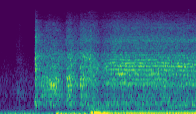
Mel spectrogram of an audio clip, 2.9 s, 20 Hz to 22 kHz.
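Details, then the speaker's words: 2013 Mercedes C250 (W204) just started, idling with the hood open: a steady high-pitched whine like a dental drill from the belt area. The cause is a worn idler pulley bearing, not timing chain parts. "okay and you can hear that whining it's kind of like a dental machine"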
